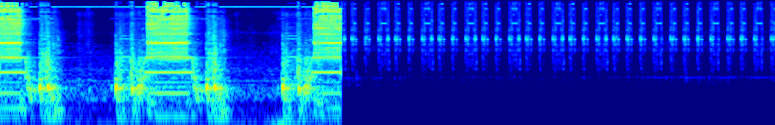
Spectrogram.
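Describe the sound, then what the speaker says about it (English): An Apple ImageWriter II dot matrix printer prints in color with a restored ribbon roller. Loud, broad mechanical bursts come first, then a steady, rapid run of evenly spaced printhead clicks continues alone. "I went from not being able to print anything to now being able to print in color"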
